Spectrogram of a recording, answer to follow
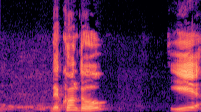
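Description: Speech only: a man says a short phrase about half a second in, pauses briefly, and starts talking again near the end.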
